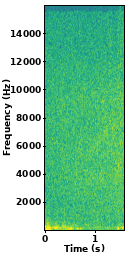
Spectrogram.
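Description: Thunder rumbles low and distant during a storm in a Wolverine motion comic, a soft continuous roll with a faint rain-like hiss, quiet and alone.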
